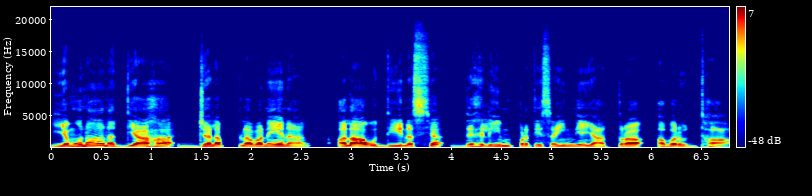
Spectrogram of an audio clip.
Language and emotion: Sanskrit, neutral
